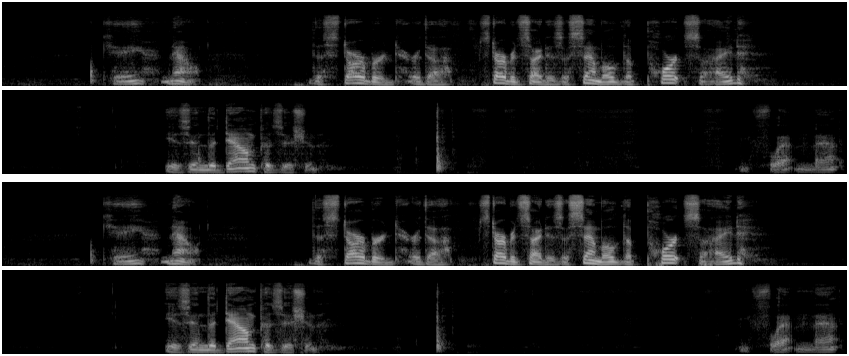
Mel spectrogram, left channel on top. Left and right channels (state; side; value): normal; both; correlation 0.29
